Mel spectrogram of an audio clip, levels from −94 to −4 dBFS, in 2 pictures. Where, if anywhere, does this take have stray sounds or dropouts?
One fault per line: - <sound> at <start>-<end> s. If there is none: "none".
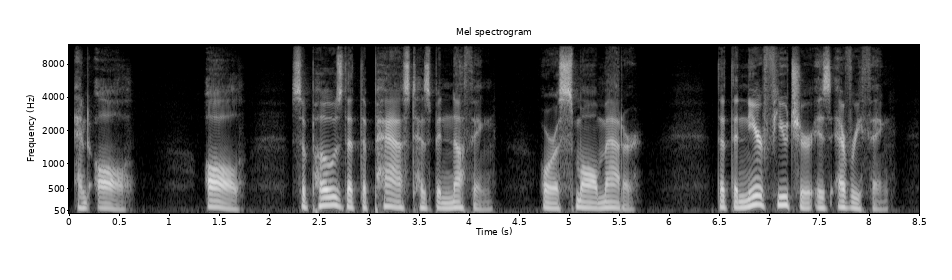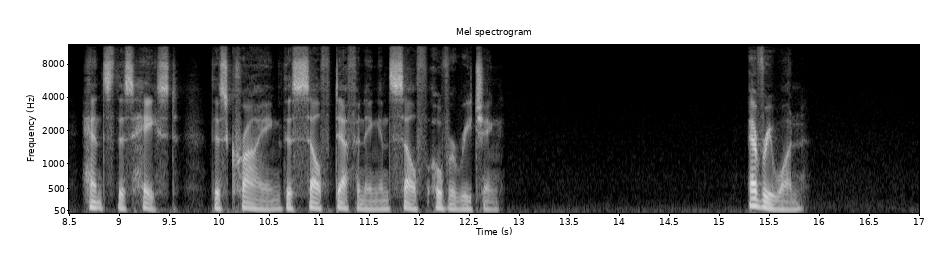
none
